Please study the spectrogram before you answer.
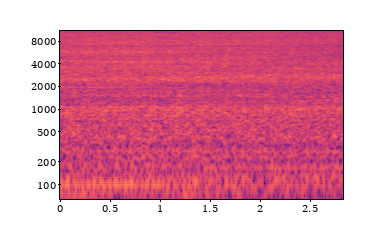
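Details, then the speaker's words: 2005 Chevy Silverado idling after a new accessory drive belt, pulley and tensioner replaced the cracked, squeaky old belt: an even low rumble with no chirp or squeal. The belt drive is healthy and the belt is on correctly. "No more squeak. Belt's on correctly."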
